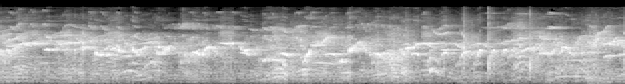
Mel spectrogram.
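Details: White-rumped shama going after a rival, its song a busy torrent of quick whistled phrases, harsh chips and squeaks that overlap densely from start to finish.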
